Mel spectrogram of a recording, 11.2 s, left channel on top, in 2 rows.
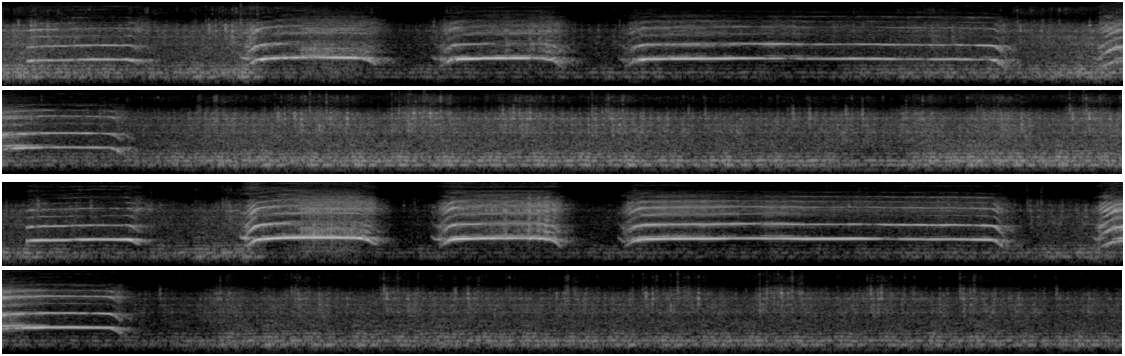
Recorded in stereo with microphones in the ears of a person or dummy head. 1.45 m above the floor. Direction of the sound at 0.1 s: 50° right (ahead or behind).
